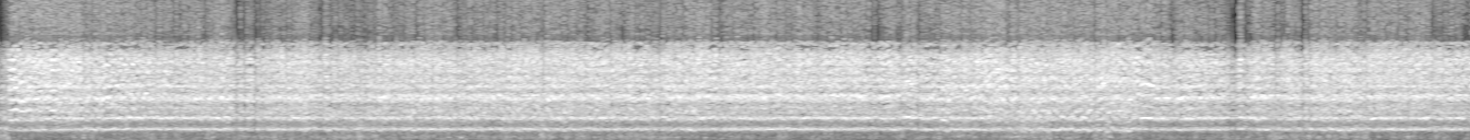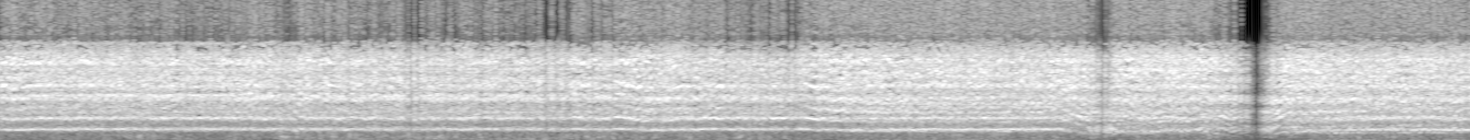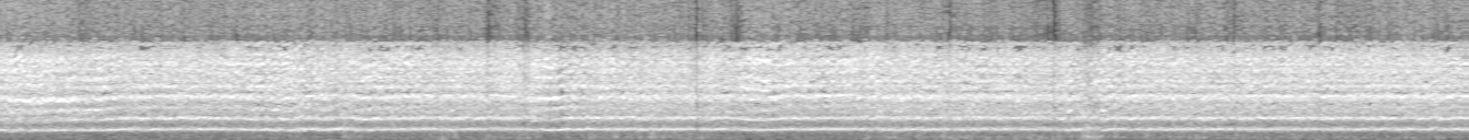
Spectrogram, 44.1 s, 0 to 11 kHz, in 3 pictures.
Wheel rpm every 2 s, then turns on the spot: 230, 230, 240, 240, 230, 220, 230, 230, 230, 230, 230, 220, 180, 120, 190, 220, 230, 230, 230, 230, 230, 230.
none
